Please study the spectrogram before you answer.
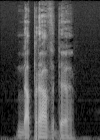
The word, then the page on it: naprawdę: [n̪aˈpravd̪ɛ]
